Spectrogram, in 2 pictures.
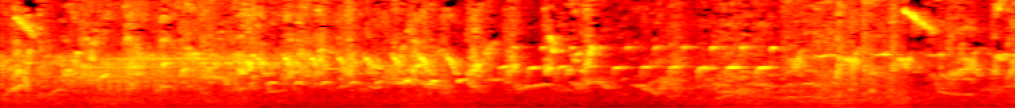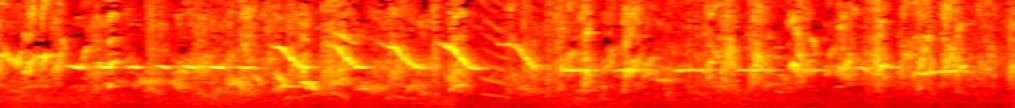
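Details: European bee-eaters calling, many short chirps overlapping densely, several birds at once, rapid and irregular, with a thin steady tone running through parts of the recording.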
